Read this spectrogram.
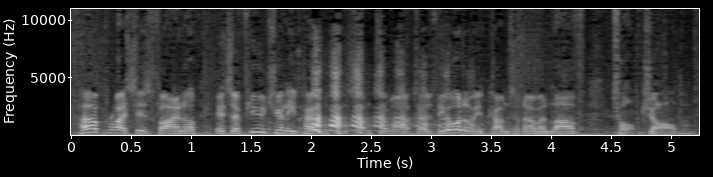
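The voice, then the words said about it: British soccer commentator accent. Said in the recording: “That's the really accent's good. Perfect. ... It's just like soccer ... when you hear a Brit do”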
